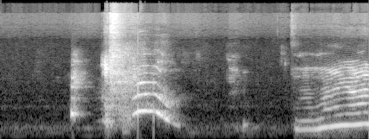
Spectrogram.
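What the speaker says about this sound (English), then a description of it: "I've been sneezing every day too." A single loud, close sneeze bursts out abruptly, followed after a short pause by a drawn-out vocal groan or sound from the same person.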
